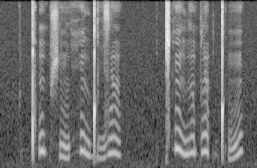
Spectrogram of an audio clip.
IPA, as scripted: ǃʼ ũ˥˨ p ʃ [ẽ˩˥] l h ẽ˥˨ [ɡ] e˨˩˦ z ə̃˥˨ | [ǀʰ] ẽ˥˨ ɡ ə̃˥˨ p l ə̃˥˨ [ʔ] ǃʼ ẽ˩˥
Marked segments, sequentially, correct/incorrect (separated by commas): incorrect, incorrect, incorrect, correct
